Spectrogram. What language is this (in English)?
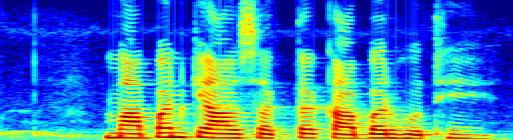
Chhattisgarhi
